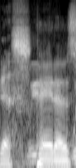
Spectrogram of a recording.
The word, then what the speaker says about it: Paytas: Paytas.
